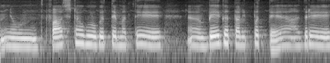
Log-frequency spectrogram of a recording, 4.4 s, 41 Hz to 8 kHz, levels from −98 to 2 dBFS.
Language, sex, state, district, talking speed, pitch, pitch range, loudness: Kannada, female, Karnataka, Dakshina Kannada, 135 wpm, 185 Hz, 175-195 Hz, -17 LUFS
